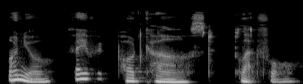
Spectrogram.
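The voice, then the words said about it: Polished radio-presenter voice. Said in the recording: “mental health worker voice ... radio voice”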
